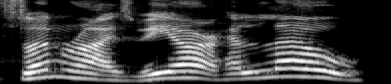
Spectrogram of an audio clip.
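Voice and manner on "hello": normal talking voice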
